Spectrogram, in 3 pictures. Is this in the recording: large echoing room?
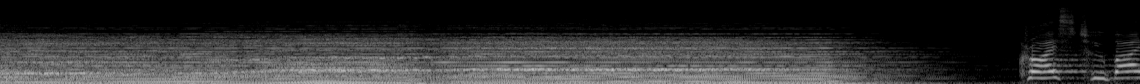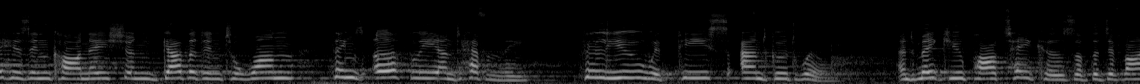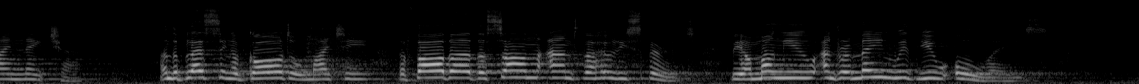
yes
